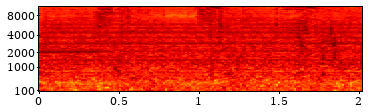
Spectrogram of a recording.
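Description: A pickaxe strikes wood with a hollow thud.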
